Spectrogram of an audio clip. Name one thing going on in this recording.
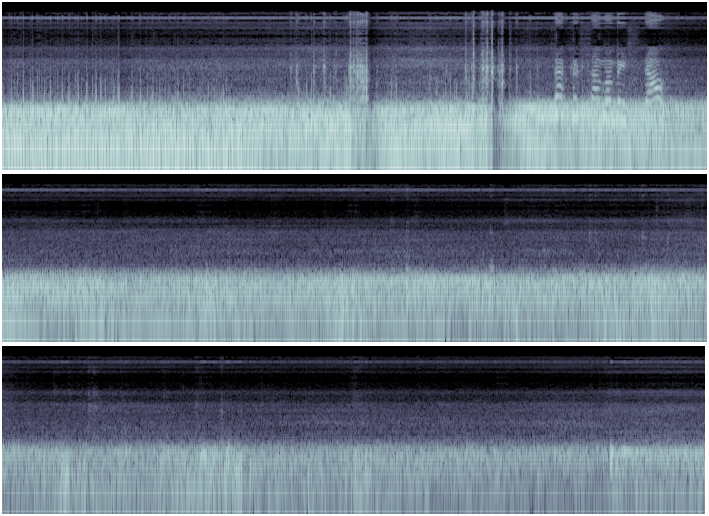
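Another motorcycle engine rumbles nearby.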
